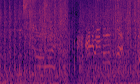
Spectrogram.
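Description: Machine gun fire from a WWII real-time strategy match, a rapid rattle of automatic bursts aimed at a conscript infantry squad, running continuously beneath a commentator's voice.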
